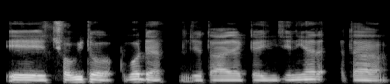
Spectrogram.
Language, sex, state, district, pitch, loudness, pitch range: Bengali, male, West Bengal, Jalpaiguri, 105 Hz, -17 LUFS, 100-110 Hz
